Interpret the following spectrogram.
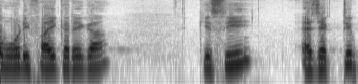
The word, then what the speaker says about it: adjective: गलती से भी इसे आप एडजेक्टिव नहीं बोलेंगे, एडजेक्टिव, क्योंकि जब भी आपका डी और जे रहता है वहां पे हमेशा हमारा डी क्या होता है? साइलेंट होता है. तो क्या बोलेंगे? एडजेक्टिव, नॉट एडजेक्टिव.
